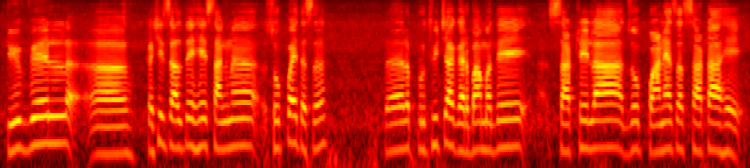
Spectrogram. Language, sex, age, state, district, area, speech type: Marathi, male, 45-60, Maharashtra, Nanded, rural, spontaneous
